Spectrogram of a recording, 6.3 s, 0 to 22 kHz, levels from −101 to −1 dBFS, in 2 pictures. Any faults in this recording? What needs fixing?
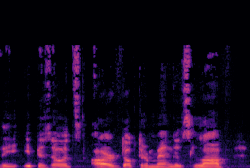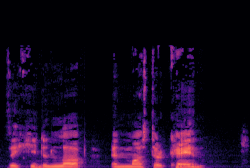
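Nothing needs fixing: no technical faults can be heard anywhere in the recording.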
